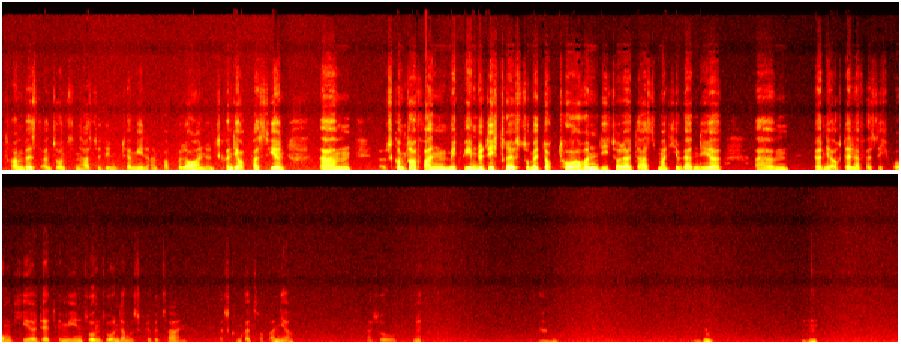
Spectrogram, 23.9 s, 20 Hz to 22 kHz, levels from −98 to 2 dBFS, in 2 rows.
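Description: From 2.35 s to 11.54 s, automatic gain falling lowers the speech by about 12 dB. The room noise sinks along with it.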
